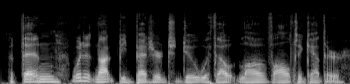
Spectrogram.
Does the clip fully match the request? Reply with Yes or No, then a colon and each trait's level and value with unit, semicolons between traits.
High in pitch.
No: low, 110 Hz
